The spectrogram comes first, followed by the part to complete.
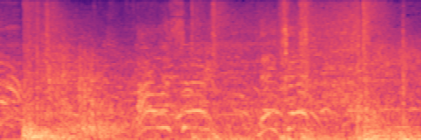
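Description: Film trailer sound mix of sharp bangs and crashes with people shouting or screaming, over a deep rumble that builds near the end.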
